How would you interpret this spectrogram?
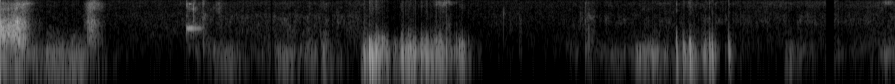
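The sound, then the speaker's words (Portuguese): A dog barks in several bursts over a muffled, phone-quality line, with short gaps between the outbursts and no one speaking. “Eu tenho que matar esse cachorro, velho.”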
